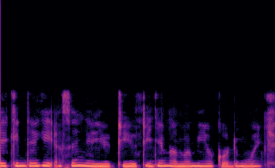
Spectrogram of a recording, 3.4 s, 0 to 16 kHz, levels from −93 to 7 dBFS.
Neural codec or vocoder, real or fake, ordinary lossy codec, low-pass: codec, 16 kHz, 2 kbps, FreqCodec, larger model; fake; none; 7.2 kHz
